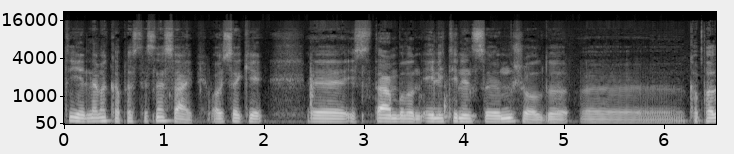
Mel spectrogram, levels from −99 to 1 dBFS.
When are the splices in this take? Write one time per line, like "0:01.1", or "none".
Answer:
0:02.4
